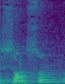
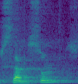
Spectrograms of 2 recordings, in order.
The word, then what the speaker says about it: Samson: le récit de Samson, ou Samson, selon la prononciation, ou Shimshon en hébreu,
